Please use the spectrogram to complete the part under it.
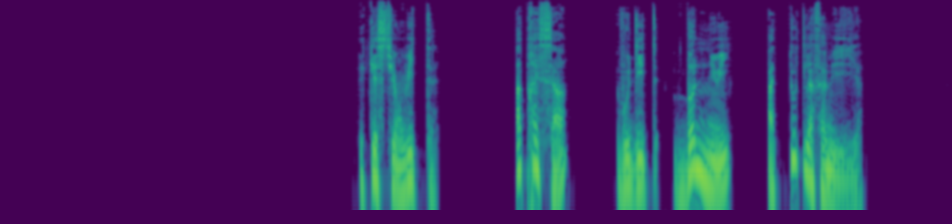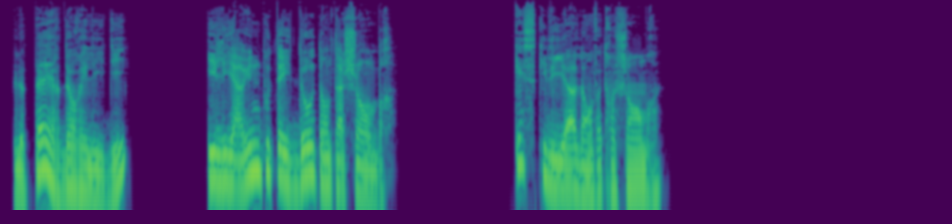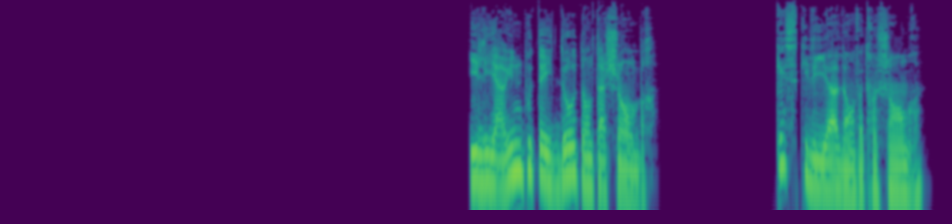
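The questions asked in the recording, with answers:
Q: Qu'est-ce qu'il y a dans votre chambre?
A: Une bouteille d'eau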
